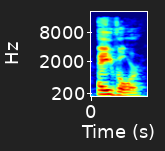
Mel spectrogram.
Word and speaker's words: Eivor: Ivor. – Oh, Eivor. It is Eivor. – Eivor. Okay. – It's Eivor.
